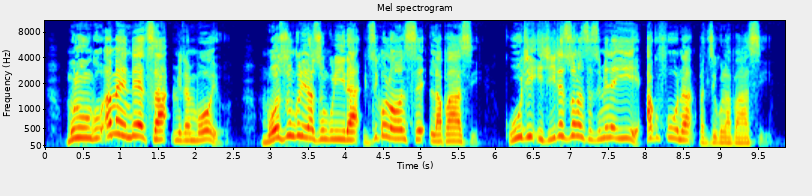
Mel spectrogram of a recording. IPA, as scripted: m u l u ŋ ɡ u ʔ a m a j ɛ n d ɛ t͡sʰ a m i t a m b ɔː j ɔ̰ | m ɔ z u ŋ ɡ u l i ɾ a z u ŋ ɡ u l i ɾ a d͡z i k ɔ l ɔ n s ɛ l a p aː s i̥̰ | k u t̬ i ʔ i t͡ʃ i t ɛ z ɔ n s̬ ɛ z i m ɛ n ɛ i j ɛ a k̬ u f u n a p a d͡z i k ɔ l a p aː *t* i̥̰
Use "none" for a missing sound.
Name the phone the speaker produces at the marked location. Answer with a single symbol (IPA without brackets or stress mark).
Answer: s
